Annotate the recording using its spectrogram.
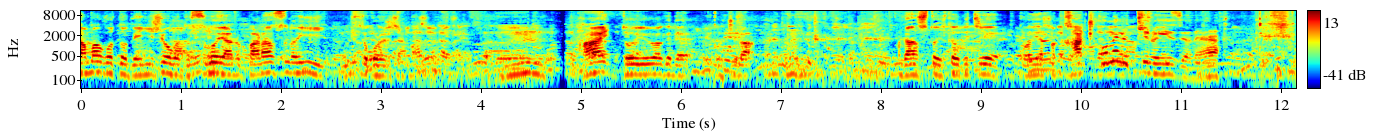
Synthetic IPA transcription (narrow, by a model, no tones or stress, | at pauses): t̪amaɡo̞t̪o̞bẽ̞ɲʲiɕioːɡat̪osɨɡo̞iano̞baɾãɰ̃sɨno̞iː | t̪o̞ko̞ɾo̞d̪est̪a | ɯ̟̃ɴhait̪o̞jɯ̟ːβak̬e̞d̪e̞ko̞t͡ɕiɾa | ɾãɰ̃sɨ̥t̪o̞çi̥t̪o̞kɯ̟t͡ɕi | konojasakʰakʲi̥ko̞me̞ɾɯt̪ʲːeiɯːnoiːd̪esɨjo̞ne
